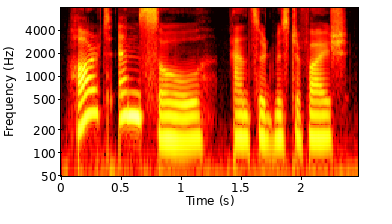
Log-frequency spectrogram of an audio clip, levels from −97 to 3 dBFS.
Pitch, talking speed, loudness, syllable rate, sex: 190 Hz, 145 wpm, -19 LUFS, 4.3 syllables/s, female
